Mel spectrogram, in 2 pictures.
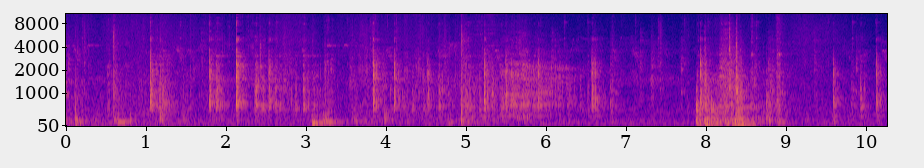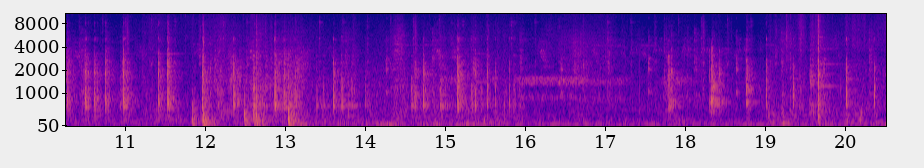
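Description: Sheets of paper rustling and being shuffled by hand on a table, with scattered small knocks and clicks; the loudest swish comes about eight seconds in.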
